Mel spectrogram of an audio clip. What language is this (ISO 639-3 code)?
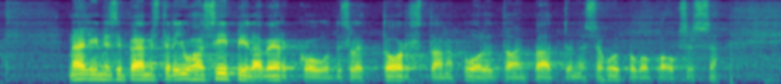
fin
